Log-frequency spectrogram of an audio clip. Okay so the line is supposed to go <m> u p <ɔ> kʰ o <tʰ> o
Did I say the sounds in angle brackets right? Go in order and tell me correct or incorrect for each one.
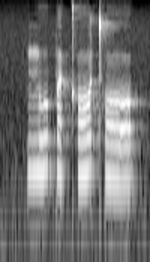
incorrect: n̪, incorrect: ə, correct

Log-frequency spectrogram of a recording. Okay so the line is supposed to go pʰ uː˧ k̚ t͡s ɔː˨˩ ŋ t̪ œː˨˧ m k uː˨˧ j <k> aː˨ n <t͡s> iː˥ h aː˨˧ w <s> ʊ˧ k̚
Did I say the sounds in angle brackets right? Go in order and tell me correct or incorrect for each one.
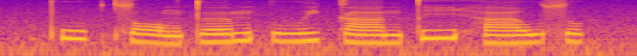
correct, incorrect: t̪, correct

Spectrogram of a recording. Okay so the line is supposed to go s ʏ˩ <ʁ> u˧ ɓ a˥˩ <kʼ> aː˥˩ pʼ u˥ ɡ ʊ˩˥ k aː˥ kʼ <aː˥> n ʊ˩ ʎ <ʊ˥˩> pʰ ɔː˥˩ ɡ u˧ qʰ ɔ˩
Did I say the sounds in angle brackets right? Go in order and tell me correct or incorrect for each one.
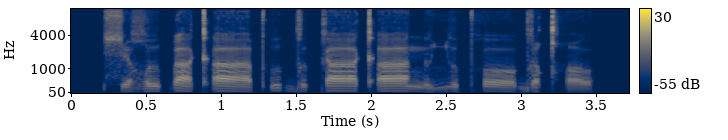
correct, correct, correct, correct

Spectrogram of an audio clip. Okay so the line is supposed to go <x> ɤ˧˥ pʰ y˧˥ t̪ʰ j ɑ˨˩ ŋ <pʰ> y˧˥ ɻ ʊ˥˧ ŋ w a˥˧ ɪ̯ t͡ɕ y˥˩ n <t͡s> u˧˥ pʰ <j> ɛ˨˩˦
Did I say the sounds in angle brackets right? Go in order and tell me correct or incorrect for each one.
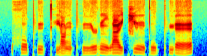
correct, correct, incorrect: t̪, incorrect: ɥ

